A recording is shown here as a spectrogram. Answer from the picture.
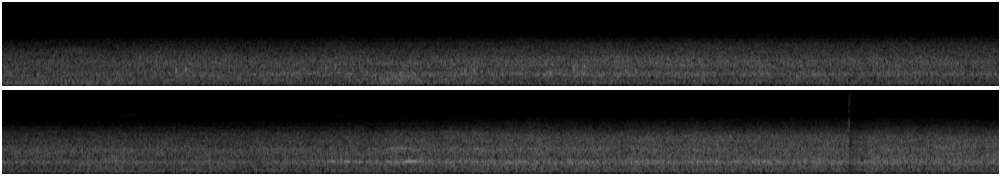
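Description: Steady distant rushing of high-speed trains running on elevated viaducts, growing a little louder about two-thirds of the way in.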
